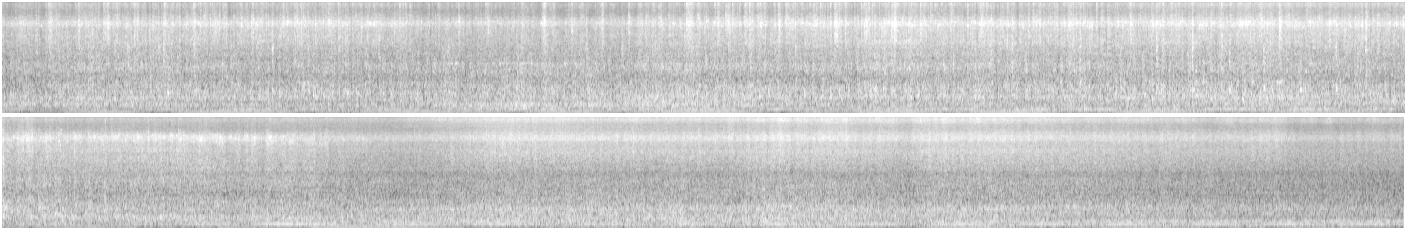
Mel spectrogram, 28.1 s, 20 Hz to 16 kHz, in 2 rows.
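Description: Kubota DC70 Plus rice combine harvester running: its diesel engine and machinery give a steady, loud low hum with a rattling hiss over it.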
